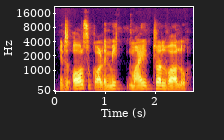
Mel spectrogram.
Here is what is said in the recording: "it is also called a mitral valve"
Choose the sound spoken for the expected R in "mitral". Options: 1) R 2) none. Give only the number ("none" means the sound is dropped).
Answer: 1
